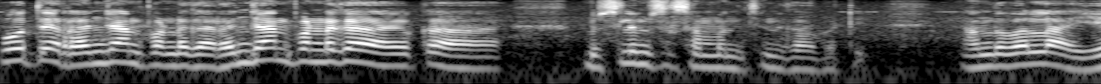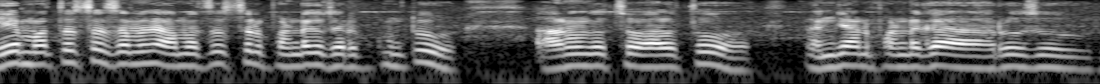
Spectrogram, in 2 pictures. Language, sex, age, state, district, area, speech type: Telugu, male, 45-60, Andhra Pradesh, Nellore, urban, spontaneous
